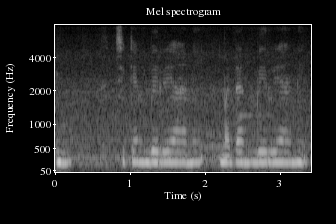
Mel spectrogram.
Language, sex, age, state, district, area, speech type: Telugu, female, 18-30, Andhra Pradesh, Kurnool, rural, spontaneous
